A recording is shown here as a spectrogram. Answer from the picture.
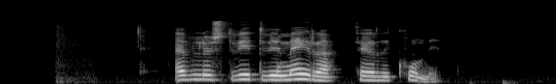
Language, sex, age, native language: Icelandic, female, 20-29, Icelandic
